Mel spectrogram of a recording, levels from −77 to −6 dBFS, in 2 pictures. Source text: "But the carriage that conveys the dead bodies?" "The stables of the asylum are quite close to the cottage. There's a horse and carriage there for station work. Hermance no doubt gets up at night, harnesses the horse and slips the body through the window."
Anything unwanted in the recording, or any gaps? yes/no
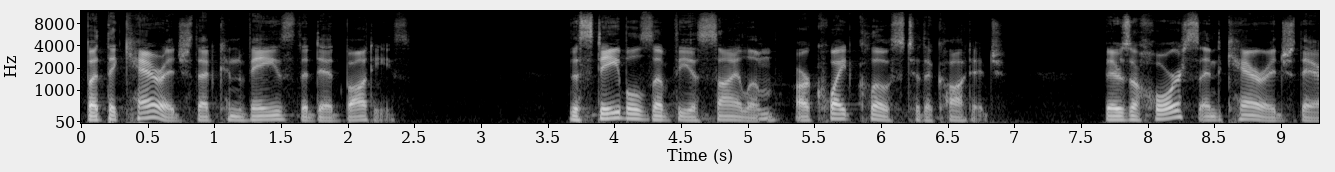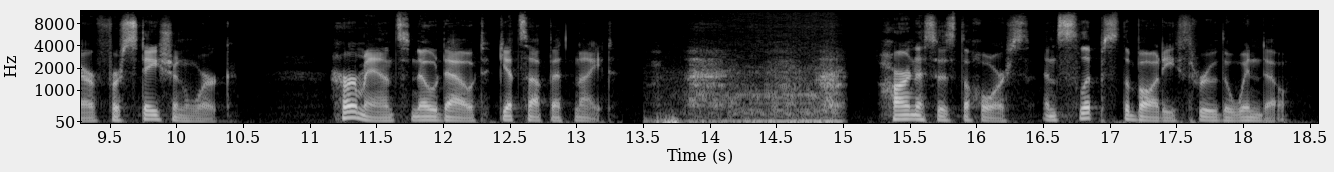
yes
